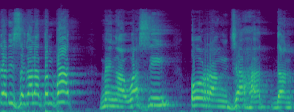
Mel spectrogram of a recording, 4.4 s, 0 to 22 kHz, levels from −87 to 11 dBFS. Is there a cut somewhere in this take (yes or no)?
no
